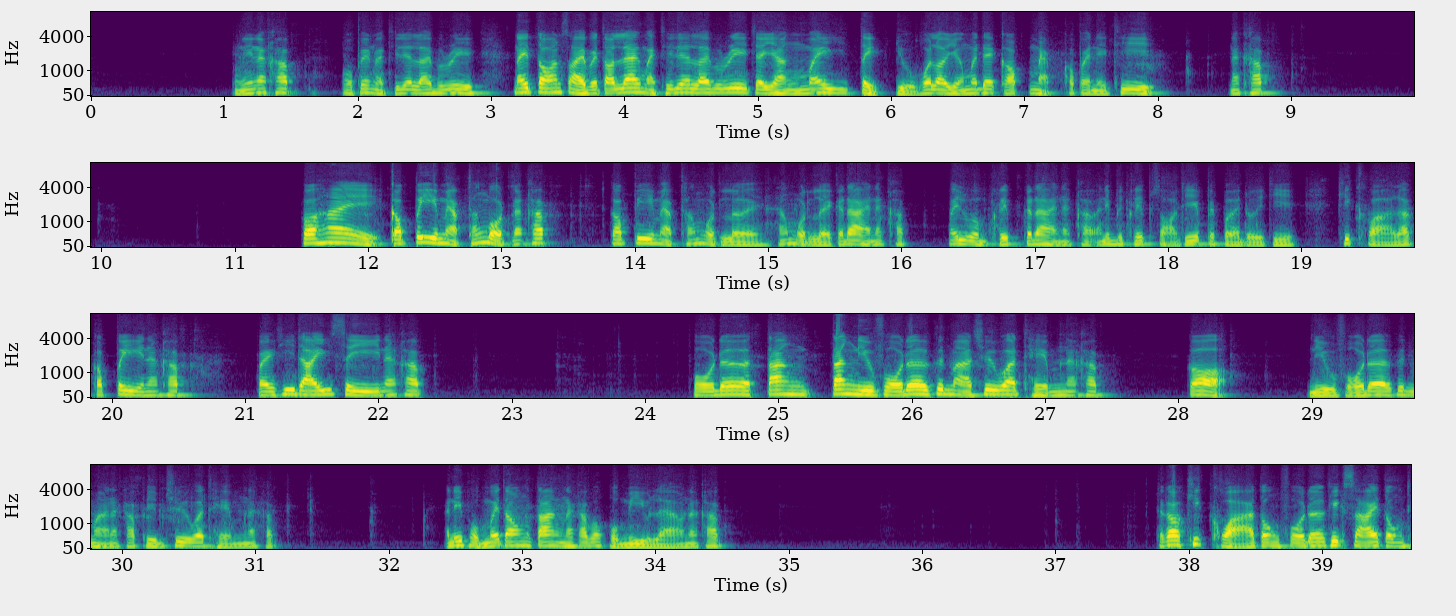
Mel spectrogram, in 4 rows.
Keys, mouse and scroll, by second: 2.2 double click, 14.6 shift+click, 16.5 ctrl+click, 17.5 ctrl+click, 20.0-20.7 typing, 23.6 double click, 30.0-31.3 typing, 35.5 typing, 35.9 right click.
